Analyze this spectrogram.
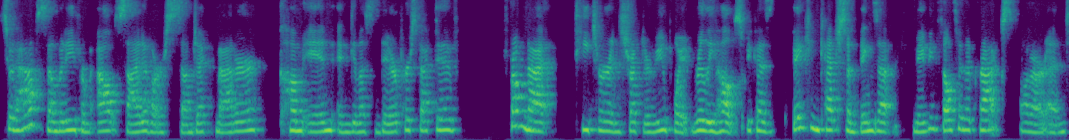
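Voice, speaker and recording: A woman speaks with a medium pitch in a plain, everyday voice. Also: ordinary pitch variation, moderate pace. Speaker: instructional designer. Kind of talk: interview conversation.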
